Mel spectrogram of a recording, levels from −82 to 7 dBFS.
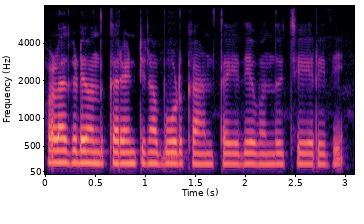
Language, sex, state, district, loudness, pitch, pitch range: Kannada, female, Karnataka, Koppal, -18 LUFS, 195 Hz, 185-200 Hz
